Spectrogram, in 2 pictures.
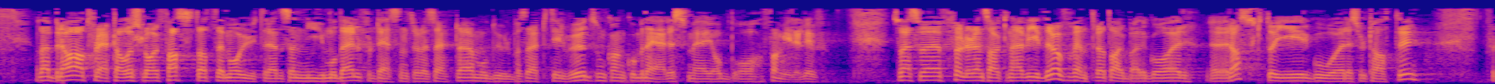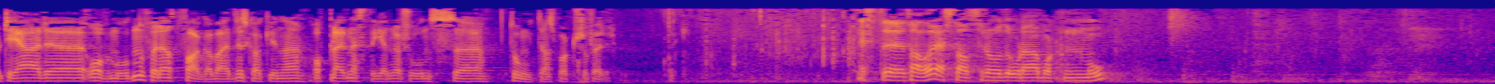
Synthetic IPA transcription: ɔd̪ɛæɾbɾɑːɑt̪fleːʈʰɑlːəʂɭoːɾfɑst̪ɑt̪̚d̪ɛmɔʉːt̪ɾeːd̪əsɛnːyːmʊd̪ɛlːfɔɖɛsɛnt̪ɾɑlɪseːʈəmʊd̪ʉːlbɑseːʈə̥t̪ʰɪlbʉːd̪sɔmkʰɑnkʰʊmbɪneːɾəsmɛjɔbːɔfɑmiːlɪəliːʋ | sɔjæsɛfœljəɖɛnsɑːkənæɪʋiːd̪əɾəɔfɔɾʋɛnt̪əɾɑt̪ɑɾbæɪd̪əɡoːɾɾɑskt̪ɔjiːɾɡuːəɾɛsʉlt̪ʰɑːt̪əɾ | fɔʈʰiːæɾoːʋəmuːd̪nəfɔɾɑt̪fɑːɡɑɾbæɪd̪əɾəskɑlkʰʉnːəɔpːlæɪɾənɛst̪əɡɛnəɾɑʂuːnst̪ʰʊŋːət̪ʰɾɑnspɔʈːʂɔføːɾəɾ | nɛst̪ət̪ʰɑːləɾæɾst̪ɑːt̪sɾoːd̪uːɽɑbɔʈɳ̩muː

